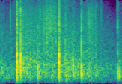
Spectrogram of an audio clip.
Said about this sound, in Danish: men i hvert fald så er det lyden af fyrværkeri.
